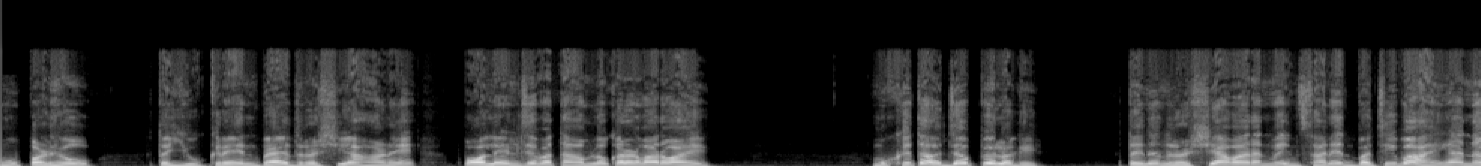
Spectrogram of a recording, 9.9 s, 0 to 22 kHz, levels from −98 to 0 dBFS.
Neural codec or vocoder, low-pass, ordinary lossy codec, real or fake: none; 14.4 kHz; Opus, 32 kbps; real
